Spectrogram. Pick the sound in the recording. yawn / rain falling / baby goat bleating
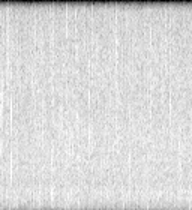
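rain falling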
